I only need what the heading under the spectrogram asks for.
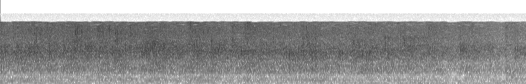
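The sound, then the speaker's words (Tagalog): A church audience claps in thick, continuous applause that holds steady and eases slightly at the end. “Pwede po bang palakpakan natin ang Panginoon?”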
